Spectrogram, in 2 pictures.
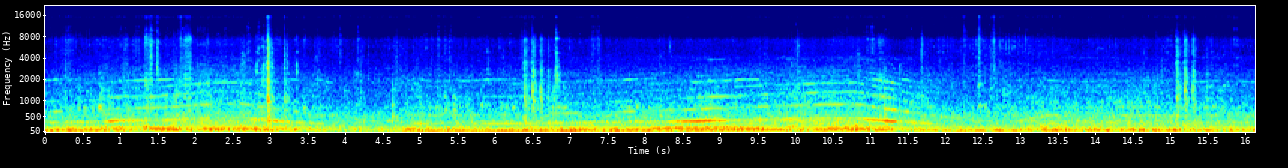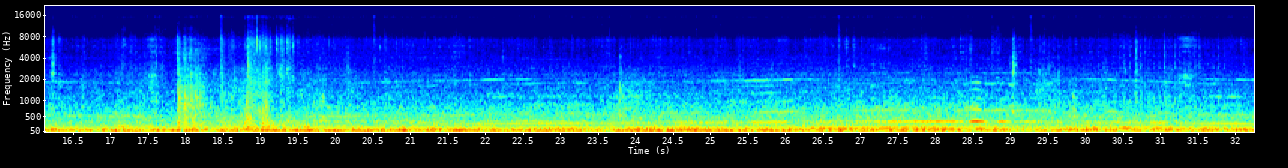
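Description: Bus engine heard from the driver's cab: a steady low rumble with a whine that climbs in pitch and drops away sharply twice in the first dozen seconds, as the bus accelerates and changes gear, then holds a steady pitch while cruising. A few sharp clicks or rattles come through around the middle.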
